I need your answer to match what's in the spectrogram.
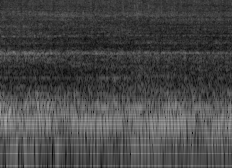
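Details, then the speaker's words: Garbage disposal that had been stuck and buzzing, after freeing the blades manually, run with cold water: steady even whir with a faint high squeal over running water, no hum or stall; spinning freely again. "there you go i unstuck the garbage disposal"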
